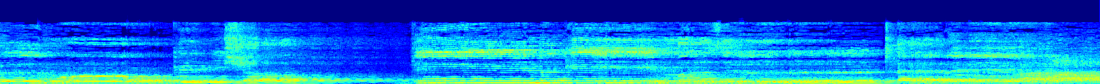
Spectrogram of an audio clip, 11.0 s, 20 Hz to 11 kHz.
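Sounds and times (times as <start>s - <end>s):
man chanting through a microphone: 0.0s - 10.9s.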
